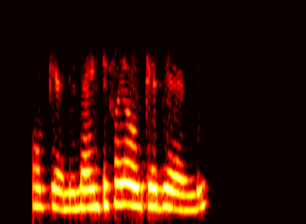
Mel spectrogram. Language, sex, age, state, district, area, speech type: Telugu, female, 18-30, Telangana, Jagtial, urban, conversation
